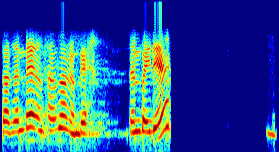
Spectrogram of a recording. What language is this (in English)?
Bodo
